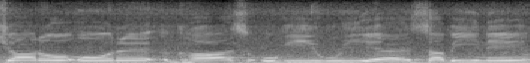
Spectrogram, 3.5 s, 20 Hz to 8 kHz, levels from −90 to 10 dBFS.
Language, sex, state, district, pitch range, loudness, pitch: Hindi, female, Haryana, Jhajjar, 175-190 Hz, -12 LUFS, 185 Hz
